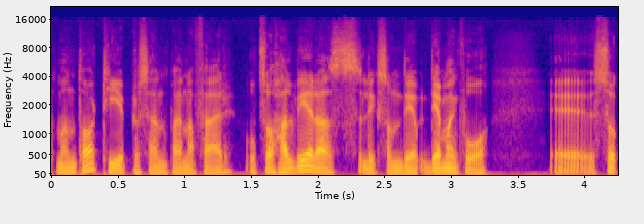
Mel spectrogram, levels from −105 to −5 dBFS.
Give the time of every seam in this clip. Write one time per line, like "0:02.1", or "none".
0:01.6
0:02.8
0:03.1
